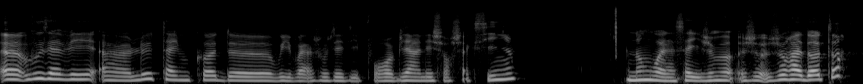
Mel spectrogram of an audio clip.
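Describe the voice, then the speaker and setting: The speaker talks at a fairly slow pace in a dark, mellow tone with ordinary pitch variation. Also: woman, medium pitch for a woman. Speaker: tarot and astrology reader. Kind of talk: casual astrology guidance video. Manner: hesitant, many filler sounds.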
